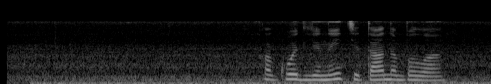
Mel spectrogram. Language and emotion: Russian, neutral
